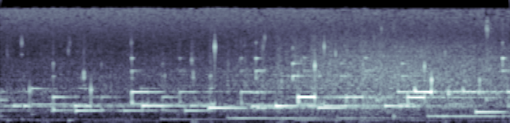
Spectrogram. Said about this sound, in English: But what I love about it is I used a white noise source from Source of Uncertainty module, and it's kind of creating waves.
